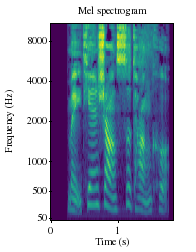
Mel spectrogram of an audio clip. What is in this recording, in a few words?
"jin", Chinese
